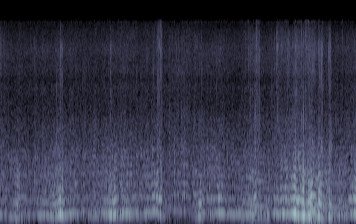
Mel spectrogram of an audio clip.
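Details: Low, steady drone of honey bees within the hive, a softer colony hum with rich harmonics, occasional sharp ticks and louder passing buzzes toward the end.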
